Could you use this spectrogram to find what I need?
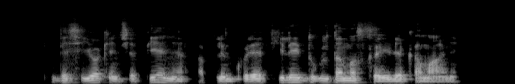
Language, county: Lithuanian, Panevėžys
